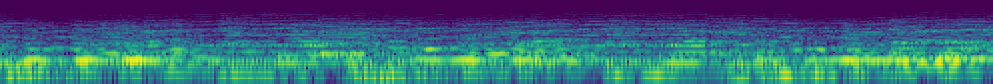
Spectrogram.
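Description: A string orchestra of violins and cellos playing classical music, bowed notes held and moving under one another at a full, steady level.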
